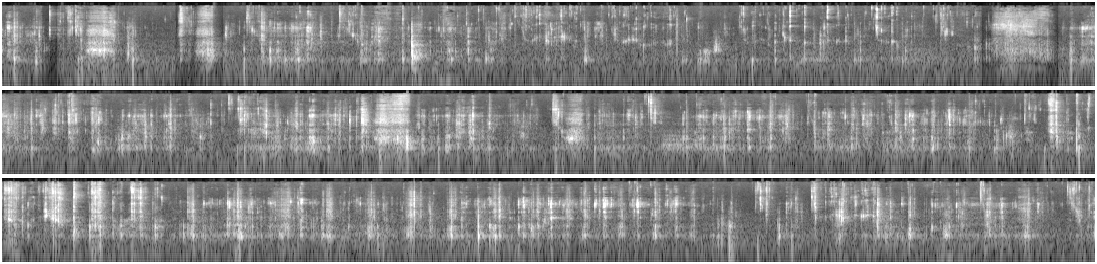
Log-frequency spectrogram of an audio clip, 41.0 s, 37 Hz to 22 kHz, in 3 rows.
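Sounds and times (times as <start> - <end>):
chewing and mouth smacks: 13.2 - 40.9.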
